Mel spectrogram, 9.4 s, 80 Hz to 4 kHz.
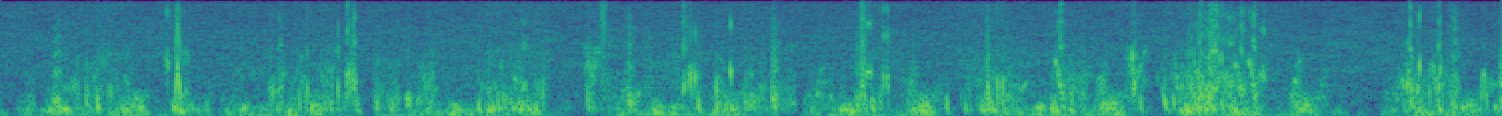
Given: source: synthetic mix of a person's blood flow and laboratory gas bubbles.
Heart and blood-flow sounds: Doppler ultrasound of blood flow; precordium
0.28-0.85 s: bubbles
1.02-1.27 s: bubbles
1.67-2.29 s: bubbles
2.32-2.60 s: bubbles
2.63-2.73 s: bubbles
2.96-3.44 s: bubbles
3.63-3.80 s: bubbles
3.90-4.01 s: bubbles
4.25-4.99 s: bubbles
5.32-5.59 s: bubbles
5.66-5.75 s: bubbles
5.88-6.46 s: bubbles
6.54-6.83 s: bubbles
7.03-7.17 s: bubbles
7.23-7.93 s: bubbles
8.72-9.14 s: bubbles
9.22-9.39 s: bubbles
From the record:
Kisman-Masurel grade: 343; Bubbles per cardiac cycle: rolling drumbeat, 9 or more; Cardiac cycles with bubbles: 100%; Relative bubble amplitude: loud (0.450 to 0.775); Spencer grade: 3 (all of the cardiac periods contain showers or single bubble signals, but not dominating or overriding the cardiac motion signals); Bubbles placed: only in the low amplitude regions of the cardiac cycle

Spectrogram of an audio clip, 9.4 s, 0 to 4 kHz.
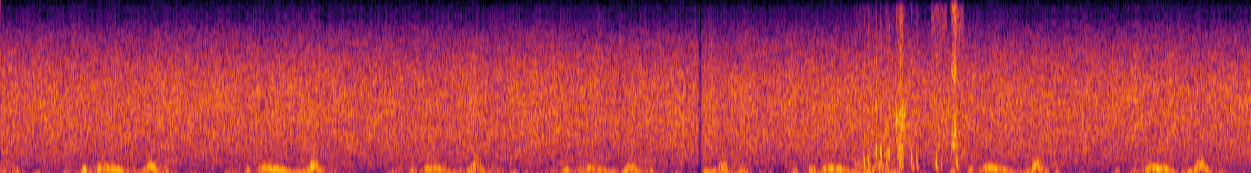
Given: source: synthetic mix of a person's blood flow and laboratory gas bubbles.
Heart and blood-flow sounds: Doppler ultrasound of blood flow; precordium
6.40-6.91 s: bubbles
6.98-7.22 s: bubbles
From the record:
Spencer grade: 1 (occasional bubble signal discernible with the cardiac motion signal, with majority of cardiac periods free of bubbles); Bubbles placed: only in the low amplitude regions of the cardiac cycle

